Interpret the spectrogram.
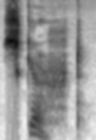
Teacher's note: With the devoicing R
